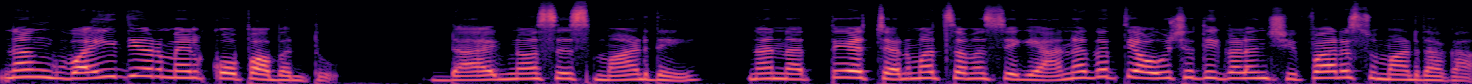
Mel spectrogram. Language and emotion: Kannada, angry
